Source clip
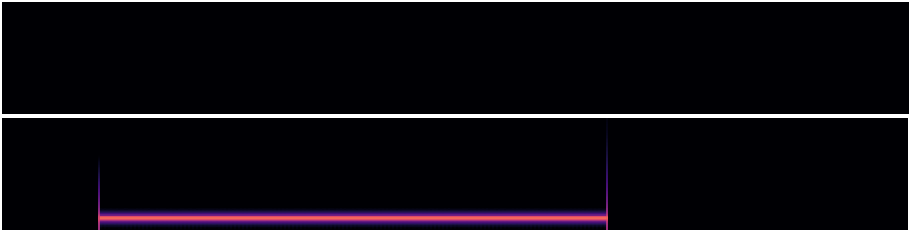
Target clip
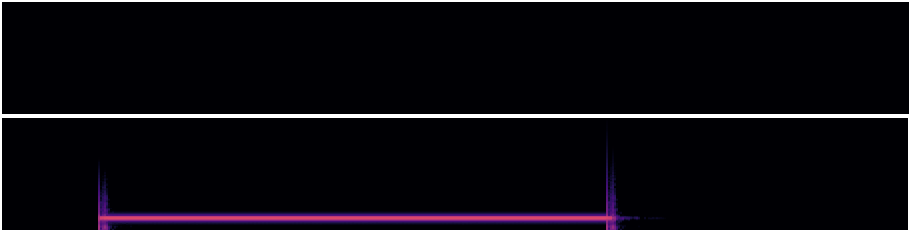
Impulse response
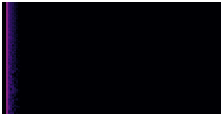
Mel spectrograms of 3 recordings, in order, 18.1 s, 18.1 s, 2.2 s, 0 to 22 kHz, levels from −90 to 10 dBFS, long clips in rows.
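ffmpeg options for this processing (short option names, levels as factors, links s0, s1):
-filter_complex "[0:a]equalizer=f=125:t=o:w=1:g=9,equalizer=f=250:t=o:w=1:g=-9,equalizer=f=500:t=o:w=1:g=-9,aecho=1:1:41|52|77:0.316|0.596|0.188[s0];[1:a]atrim=start_sample=2205,asetrate=52920,aresample=44100[s1];[s0][s1]afir=irnorm=-1:irlink=0,volume=1.33"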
